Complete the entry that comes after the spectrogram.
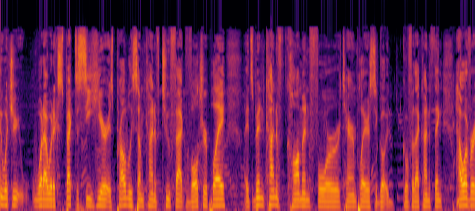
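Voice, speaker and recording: A young man with a flu, sounding nasal and congested, giving loose play-by-play commentary on a video game match with frequent fillers and self-corrections. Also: on the low side. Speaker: esports caster.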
